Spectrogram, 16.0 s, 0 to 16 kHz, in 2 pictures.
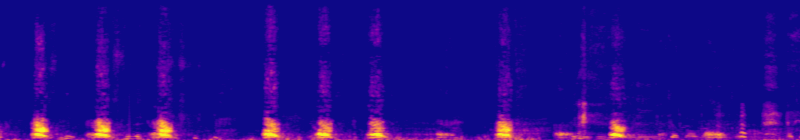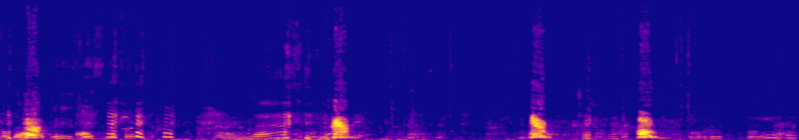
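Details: Labrador Retrievers, a pair, recorded 23 May 2020; bursts of short barks in quick runs, then scattered single barks, mixed with human speech throughout.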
